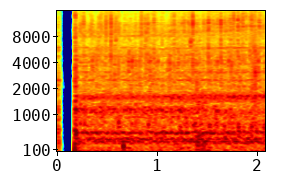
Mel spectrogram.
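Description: Small brass twin-cylinder vertical steam engine of a model boat running steadily, with a fast, even mechanical beat; the sound cuts out for an instant right at the start.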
